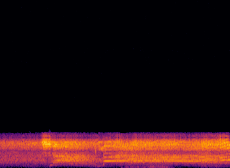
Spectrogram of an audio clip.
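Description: Congregation shouting together at a prayer vigil, a sustained crowd yell with voices swelling sharply and holding loud over a reverberant hall.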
